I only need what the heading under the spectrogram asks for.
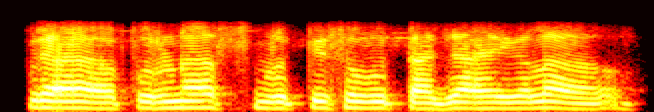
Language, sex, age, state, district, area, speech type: Odia, male, 60+, Odisha, Gajapati, rural, conversation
